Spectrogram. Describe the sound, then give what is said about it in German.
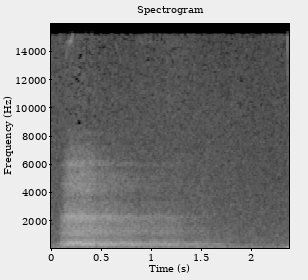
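A deep breath drawn in during a guided relaxation exercise: one long, soft, airy inhalation that swells quickly, then slowly thins out, heard alone without talk. “Atme noch einmal tief ein.”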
